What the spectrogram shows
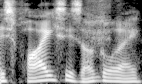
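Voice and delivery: put-on very slow, drawling South African accent. Redoing the impression corrected: put-on South African accent. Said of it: "that's what Elon Musk sounds like".

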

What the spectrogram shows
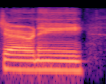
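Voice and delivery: put-on American accent. Speaker says the word they hate the way they always do, in an American accent. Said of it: "I always say it in an American voice as well".

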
